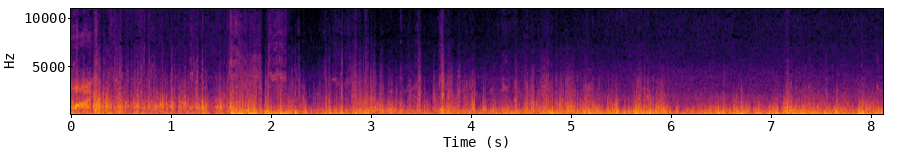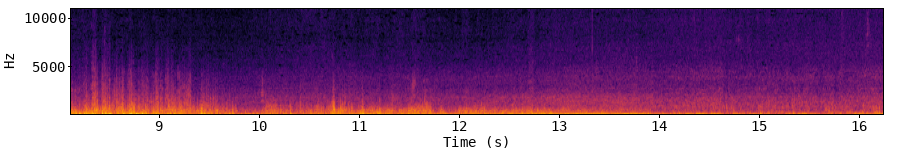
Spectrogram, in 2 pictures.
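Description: Wind buffeting the microphone on a ferry's open car deck: a loud, low rumbling rush that swells and eases in gusts.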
